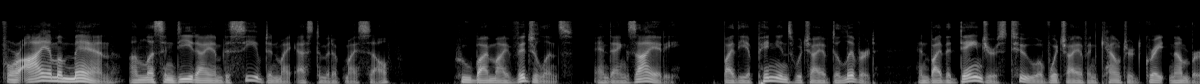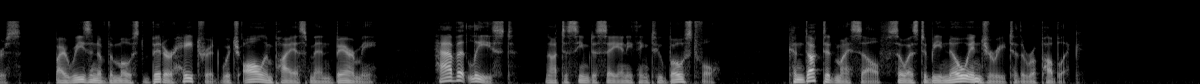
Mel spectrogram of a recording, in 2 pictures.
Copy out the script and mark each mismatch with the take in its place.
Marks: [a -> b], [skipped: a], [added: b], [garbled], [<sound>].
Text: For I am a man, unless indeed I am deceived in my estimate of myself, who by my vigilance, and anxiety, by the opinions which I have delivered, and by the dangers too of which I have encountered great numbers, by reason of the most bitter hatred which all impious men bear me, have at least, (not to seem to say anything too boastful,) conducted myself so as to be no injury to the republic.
For I am a man, unless indeed I am deceived in my estimate of myself, who by my vigilance, and anxiety, by the opinions which I have delivered, and by the dangers too of which I have encountered great numbers, by reason of the most bitter hatred which all impious men bear me, have at least, (not to seem to say anything too boastful,) conducted myself so as to be no injury to the republic.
